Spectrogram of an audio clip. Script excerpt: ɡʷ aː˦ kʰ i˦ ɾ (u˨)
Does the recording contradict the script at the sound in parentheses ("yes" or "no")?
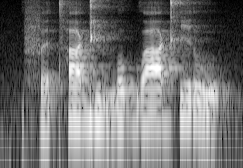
no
